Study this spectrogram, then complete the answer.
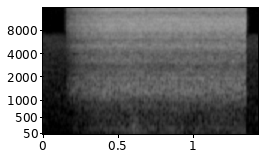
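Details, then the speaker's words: Water pipe leak heard on a concrete floor through the leak detector's sensor at another spot: a steady, even hiss rises for about a second with no rhythm, the leak sound coming up from the buried pipe. "그리고 또 다른 부위 소리를 들어보세요. 이 누숨이 올라오죠."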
